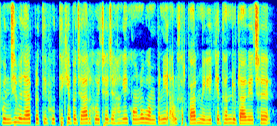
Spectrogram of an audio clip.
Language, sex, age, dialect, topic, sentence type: Maithili, female, 46-50, Angika, banking, statement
